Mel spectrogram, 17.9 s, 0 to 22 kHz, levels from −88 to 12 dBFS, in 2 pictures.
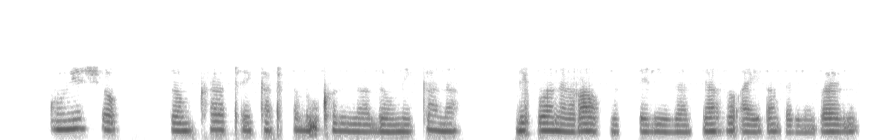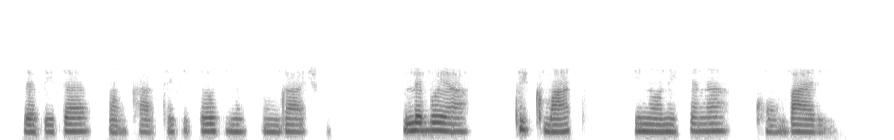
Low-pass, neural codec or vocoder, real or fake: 3.6 kHz; codec, 16 kHz, 0.4 kbps, LongCat-Audio-Codec; fake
